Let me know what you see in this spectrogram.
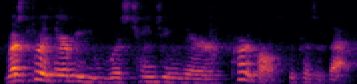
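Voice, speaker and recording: A guest speaker on death and dying gives an informal lecture to a campus audience in a large room, candid and conversational, with asides, light humor, and frequent "okay?" check-ins. The voice is mid-pitched, fairly bright, and fairly quick with lively intonation. Recorded from a distance, each phrase rings with the room's echo.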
